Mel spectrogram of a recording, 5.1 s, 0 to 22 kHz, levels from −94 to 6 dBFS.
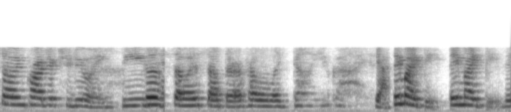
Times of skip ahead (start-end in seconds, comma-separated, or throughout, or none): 1.64-1.66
